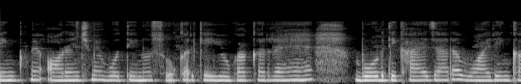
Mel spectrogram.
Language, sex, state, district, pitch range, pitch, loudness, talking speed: Hindi, female, Bihar, West Champaran, 190-200 Hz, 195 Hz, -15 LUFS, 220 wpm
